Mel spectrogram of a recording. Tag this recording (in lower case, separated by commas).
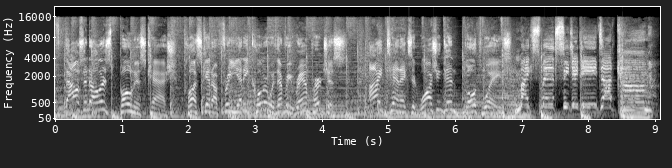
music, speech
